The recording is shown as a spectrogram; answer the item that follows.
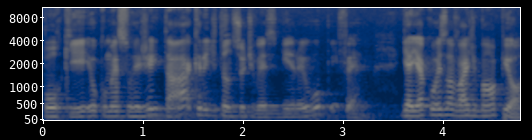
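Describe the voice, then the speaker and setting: A man's fairly high voice with lively intonation. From Brazil, Maranhão (São Luís). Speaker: pastor podcast guest. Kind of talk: casual podcast conversation. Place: studio. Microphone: studio mic.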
